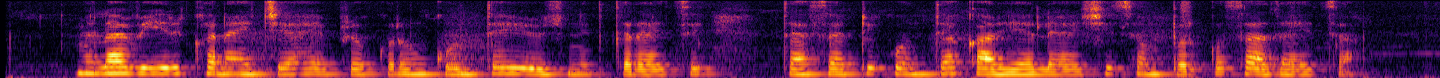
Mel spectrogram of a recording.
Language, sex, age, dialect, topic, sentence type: Marathi, female, 25-30, Northern Konkan, agriculture, question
